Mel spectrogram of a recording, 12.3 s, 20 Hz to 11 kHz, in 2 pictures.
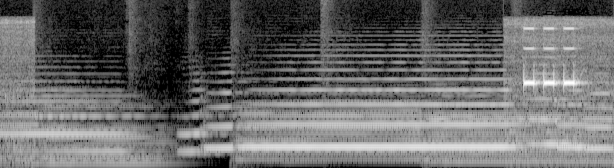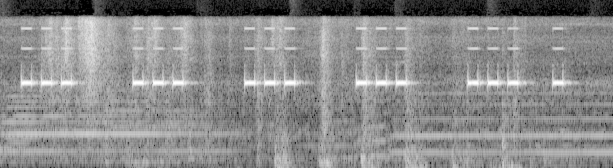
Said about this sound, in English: Okay, this goes off. 1 minute. Okay, just to clarify what you heard there, 6 minute timer goes off, turn off your heat.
